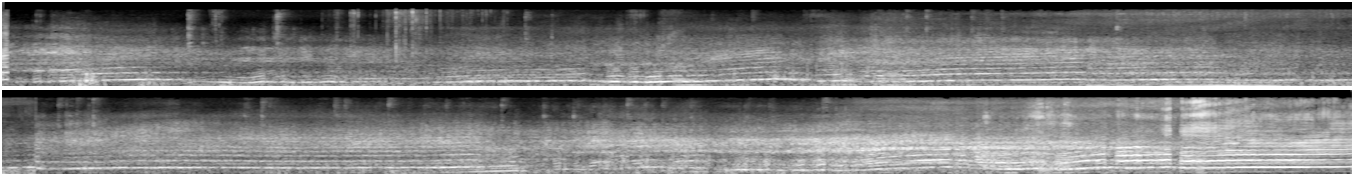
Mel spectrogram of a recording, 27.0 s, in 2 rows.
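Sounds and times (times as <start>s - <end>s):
car engine revving hard: 4.5s - 27.0s.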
